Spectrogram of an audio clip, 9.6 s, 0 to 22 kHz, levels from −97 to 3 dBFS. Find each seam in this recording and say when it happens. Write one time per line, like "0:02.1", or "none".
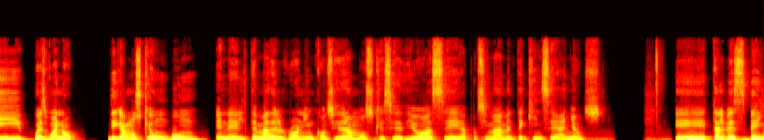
0:01.2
